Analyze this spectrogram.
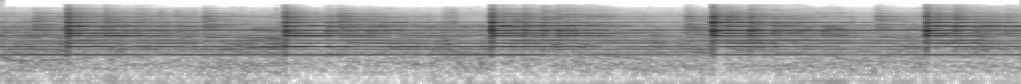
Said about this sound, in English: So in May this year, the sound of church bells echoed around the western Catalan village of Os de Balaguer. And it wasn't just, you know, calling people to attend mass, as you might expect. It was their annual bell ringers gathering,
